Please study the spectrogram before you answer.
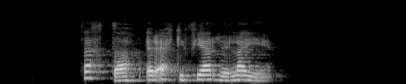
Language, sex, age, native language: Icelandic, female, 30-39, Icelandic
